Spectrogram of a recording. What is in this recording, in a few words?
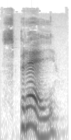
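"spray", Swedish; Uttal: [sprej:]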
